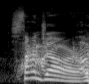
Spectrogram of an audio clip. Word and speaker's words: Sanjar: Sanjar! Okay, that's how you pronounce it.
